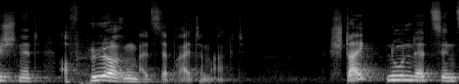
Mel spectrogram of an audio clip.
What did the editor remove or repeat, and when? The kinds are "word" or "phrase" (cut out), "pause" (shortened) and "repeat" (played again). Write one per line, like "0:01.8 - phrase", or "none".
0:01.4 - word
